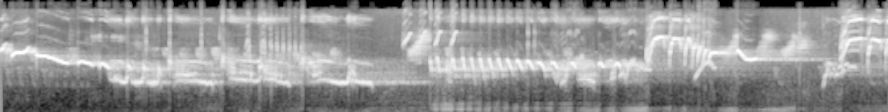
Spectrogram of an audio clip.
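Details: Murai batu tutor song with full 'tembakan' fillers: descending whistled runs, then a dense rapid chattering trill, followed by sharp upswept whistles and steady held notes.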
